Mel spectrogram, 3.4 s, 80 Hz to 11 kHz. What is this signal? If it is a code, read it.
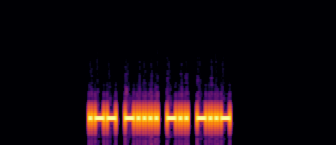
Morse code, heard as a keyed tone, about 40 wpm, 700 Hz. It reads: W6DX
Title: USA Call Signs - 4 Characters - 3x Character Spacing - 40wpm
